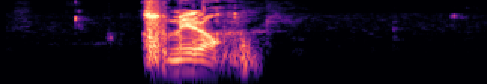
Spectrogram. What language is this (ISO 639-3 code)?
lss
